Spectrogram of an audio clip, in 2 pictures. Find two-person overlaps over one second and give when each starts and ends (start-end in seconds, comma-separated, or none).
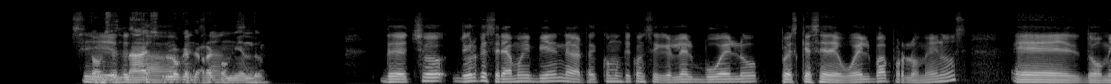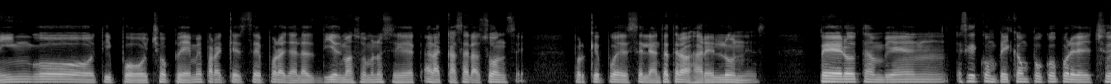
0.9-2.7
